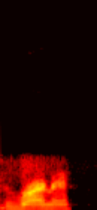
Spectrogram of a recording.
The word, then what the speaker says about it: DuVernay: DuVernay.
